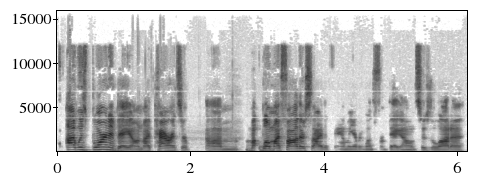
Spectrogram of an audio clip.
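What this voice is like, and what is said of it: New Jersey accent, good radio voice. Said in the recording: “you have a great radio voice too ... You have a great Jersey accent.”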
